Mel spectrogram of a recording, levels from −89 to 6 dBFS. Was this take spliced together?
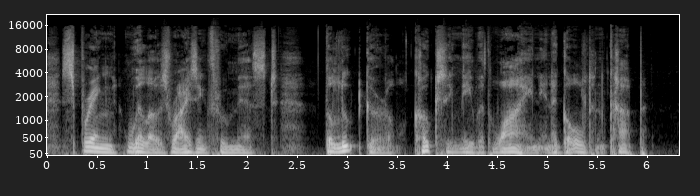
no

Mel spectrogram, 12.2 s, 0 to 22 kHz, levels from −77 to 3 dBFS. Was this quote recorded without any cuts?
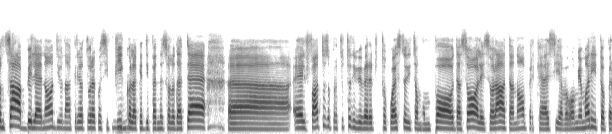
yes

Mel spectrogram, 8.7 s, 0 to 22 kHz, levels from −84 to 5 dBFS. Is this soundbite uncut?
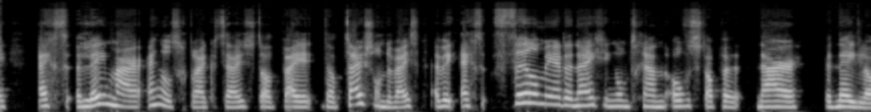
no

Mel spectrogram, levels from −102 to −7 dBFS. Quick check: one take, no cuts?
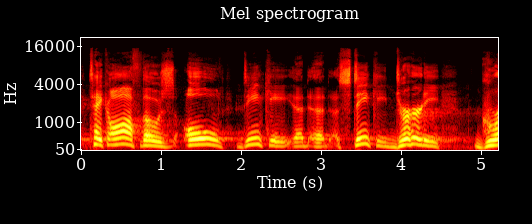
yes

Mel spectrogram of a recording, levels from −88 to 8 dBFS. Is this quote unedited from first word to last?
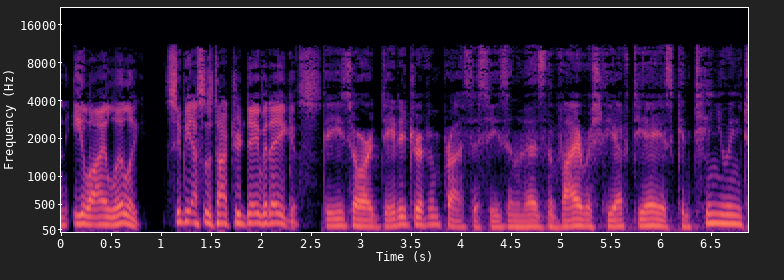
no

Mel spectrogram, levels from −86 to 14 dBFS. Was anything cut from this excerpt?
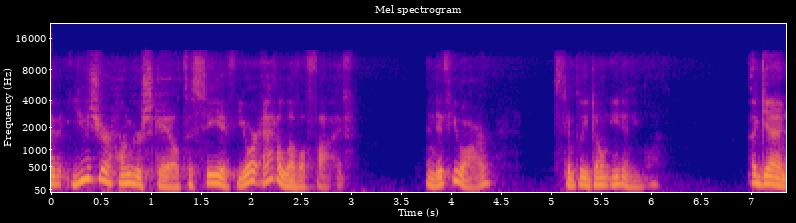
no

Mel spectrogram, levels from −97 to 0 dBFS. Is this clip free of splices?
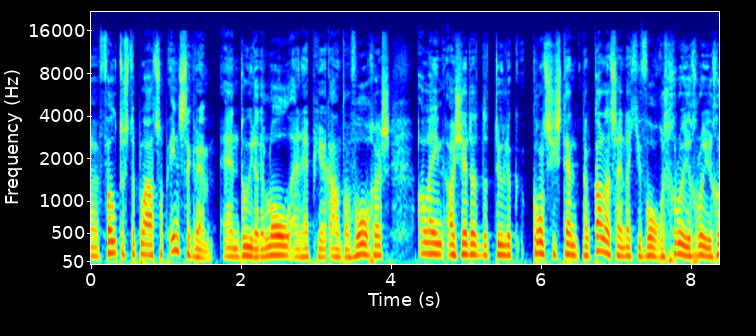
no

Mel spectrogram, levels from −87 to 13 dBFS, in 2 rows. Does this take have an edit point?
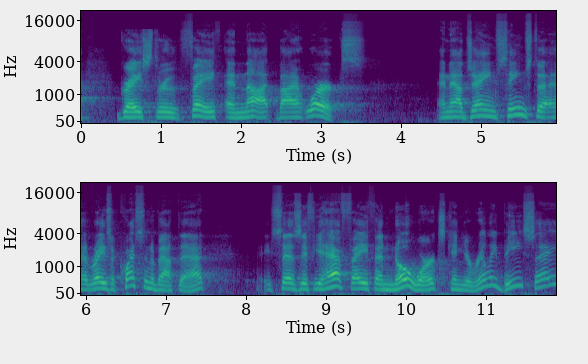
no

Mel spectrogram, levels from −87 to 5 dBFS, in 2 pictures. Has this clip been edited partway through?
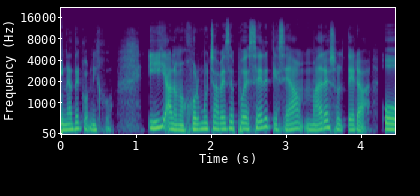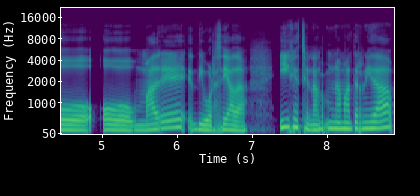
yes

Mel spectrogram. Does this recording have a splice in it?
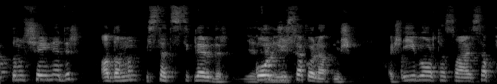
yes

